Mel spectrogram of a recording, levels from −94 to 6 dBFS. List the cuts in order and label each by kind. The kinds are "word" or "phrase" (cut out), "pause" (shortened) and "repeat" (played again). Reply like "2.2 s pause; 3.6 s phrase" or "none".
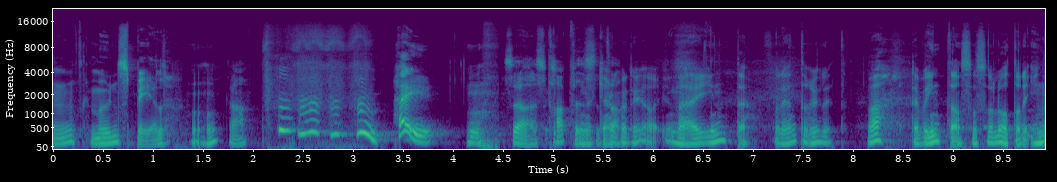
1.7 s pause; 4.5 s word; 4.9 s phrase; 8.9 s word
